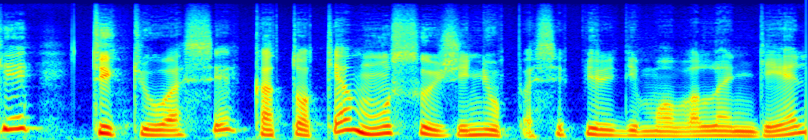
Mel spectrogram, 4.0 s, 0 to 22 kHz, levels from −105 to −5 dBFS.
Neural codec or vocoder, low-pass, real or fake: autoencoder, 48 kHz, 32 numbers a frame, DAC-VAE, trained on Japanese speech; 19.8 kHz; fake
